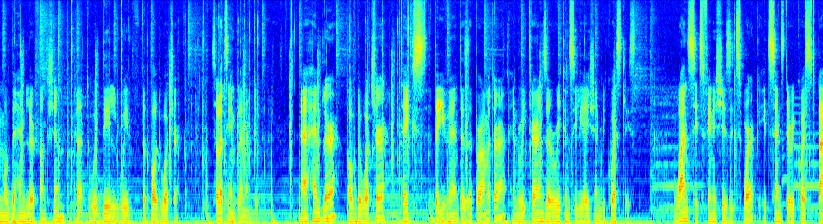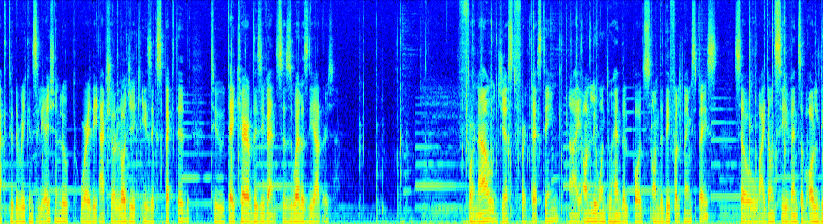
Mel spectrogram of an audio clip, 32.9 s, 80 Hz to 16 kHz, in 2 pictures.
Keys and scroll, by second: 1.0-5.7 typing, 7.1-9.0 typing, 10.2-10.5 typing, 11.4 Return, 11.8 shift+0, 14.5 [, 14.6 ], 15.8-17.2 typing, 18.7 shift+Tab, 18.9 shift+Tab, 19.1 shift+Tab, 19.3 shift+Tab, 21.2 shift+r, 21.5 e, 22.4 Tab, 24.0 space, 24.5 shift+[, 25.5-28.8 typing, 29.5 Tab, 29.9 Return, 31.2-32.9 typing.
